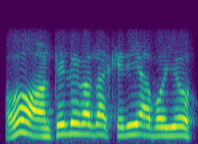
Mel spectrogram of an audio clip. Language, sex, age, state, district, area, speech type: Nepali, male, 60+, West Bengal, Kalimpong, rural, conversation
